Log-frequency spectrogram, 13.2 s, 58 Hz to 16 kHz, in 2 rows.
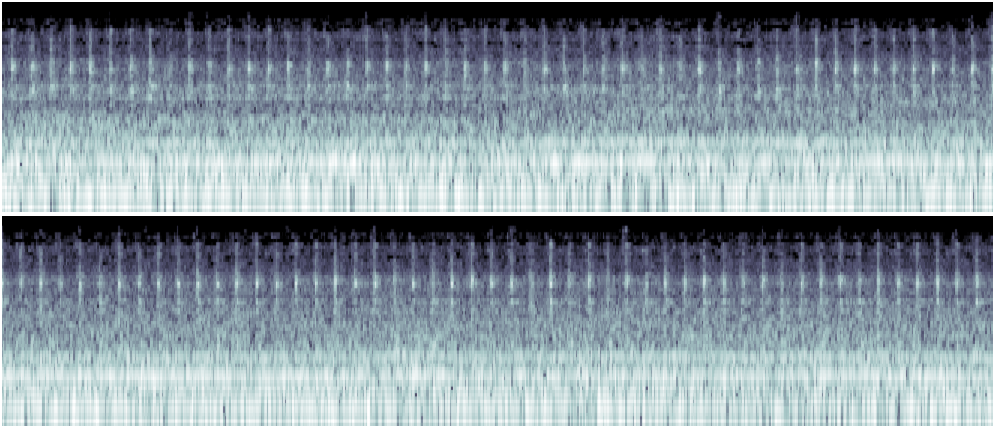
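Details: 2000 Ford Ranger XLT: rapid, somewhat uneven knocking about four per second over steady idle; owner rules out crankshaft and camshaft, source unclear.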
